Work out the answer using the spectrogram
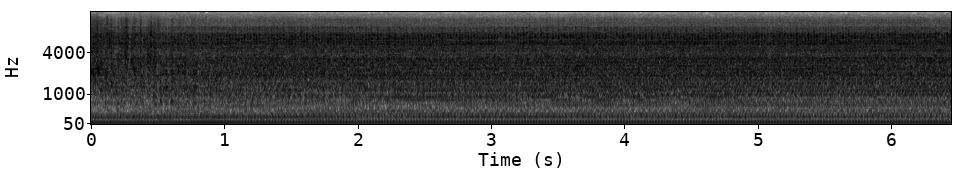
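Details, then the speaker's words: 1988 first-gen Toyota 4Runner after tightening a very loose alternator belt: steady idle with a constant high, thin squealing tone over it, likely the alternator belt still slipping. Belt squeal. "I tightened up the alternator belt, which is was very loose. Let's see if it still squeals real bad."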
